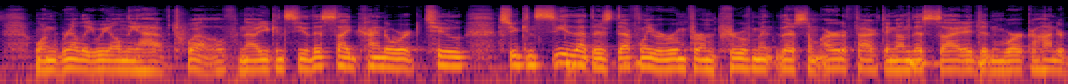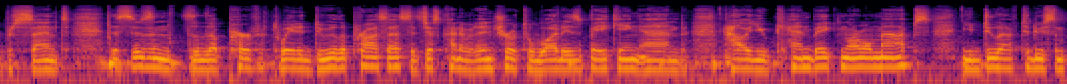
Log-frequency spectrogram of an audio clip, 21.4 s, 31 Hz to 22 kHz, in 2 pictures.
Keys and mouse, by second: 0.7-2.5 middle drag, 7.1 shift+middle click, 7.6-8.6 shift+middle drag.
